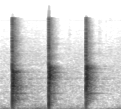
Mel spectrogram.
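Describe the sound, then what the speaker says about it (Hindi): Three sharp hand claps, evenly spaced about half a second apart, close and loud with quick decay, no voices. "ताली बजाना तो पहले ही सीखना पड़ता है"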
